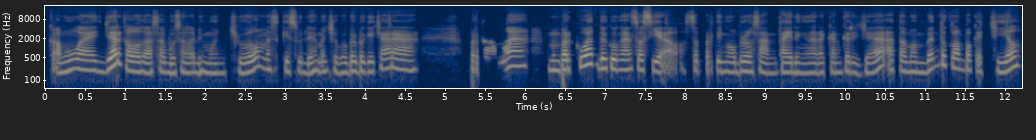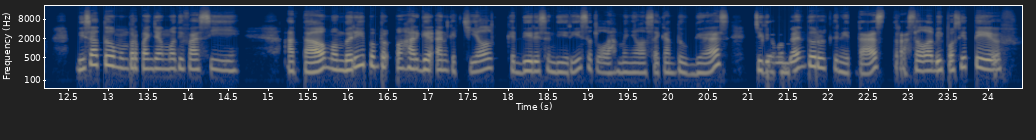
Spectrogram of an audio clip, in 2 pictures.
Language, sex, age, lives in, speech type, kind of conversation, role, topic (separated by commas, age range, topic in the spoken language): Indonesian, female, 30-34, Indonesia, read, expert-assistant, expert, Bagaimana Cara Menjaga Motivasi dan Mencairkan Suasana di Lingkungan ASN yang Monoton?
